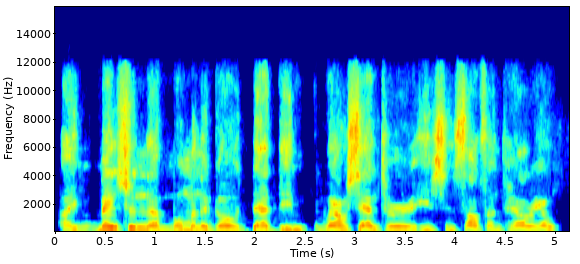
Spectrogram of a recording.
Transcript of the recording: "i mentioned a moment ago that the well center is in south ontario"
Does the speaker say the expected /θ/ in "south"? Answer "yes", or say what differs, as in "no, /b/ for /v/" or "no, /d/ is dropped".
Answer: yes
